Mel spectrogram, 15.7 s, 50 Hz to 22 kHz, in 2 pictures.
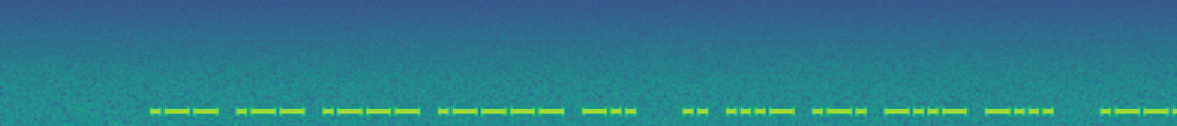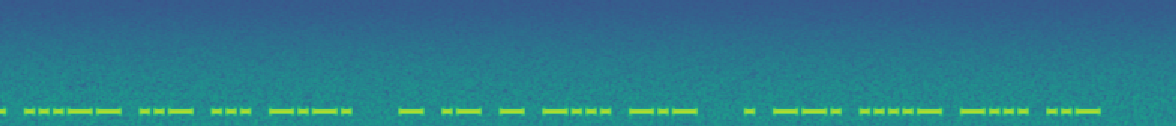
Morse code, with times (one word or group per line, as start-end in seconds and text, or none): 1.0-4.2 WWJ1D
4.6-7.0 IVRXB
7.3-10.2 P3USC
10.5-12.5 TATBK
12.8-15.2 EG4BU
